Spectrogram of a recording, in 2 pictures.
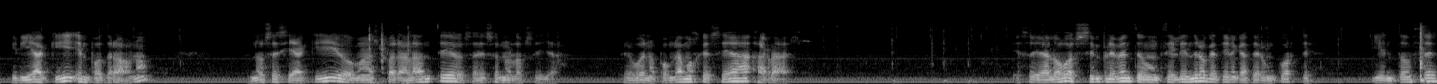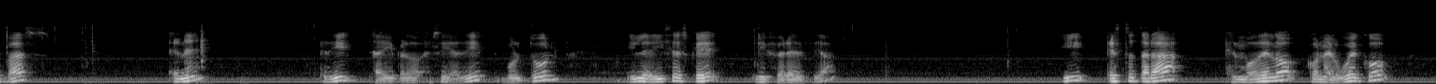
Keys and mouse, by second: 3.7 g, 15.3-22.8 middle drag, 16.2 n, 22.8-28.7 drag.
